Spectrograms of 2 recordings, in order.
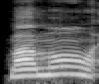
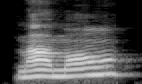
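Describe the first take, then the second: First: Loud, higher-pitched call. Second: Loud questioning call, rising at the end. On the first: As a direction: announce yourself loudly to mother in another room. Son calls to mother again. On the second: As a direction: call into the flat to see who is home. Son calls out on arriving home. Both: A narrator's reading.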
